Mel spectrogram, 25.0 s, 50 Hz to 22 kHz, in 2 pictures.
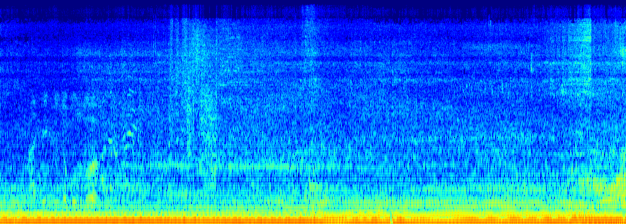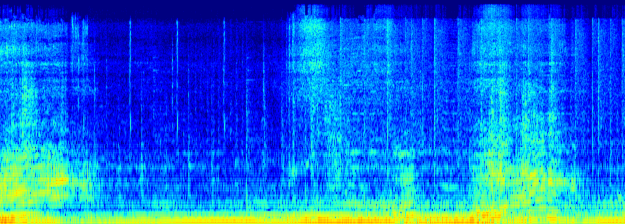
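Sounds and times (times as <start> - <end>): vehicle engine revving: 0.0 - 25.0.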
